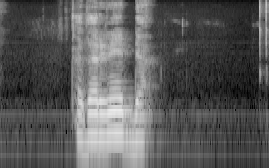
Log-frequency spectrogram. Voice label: "catarinella", Calabrese; coccinella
